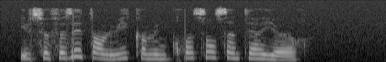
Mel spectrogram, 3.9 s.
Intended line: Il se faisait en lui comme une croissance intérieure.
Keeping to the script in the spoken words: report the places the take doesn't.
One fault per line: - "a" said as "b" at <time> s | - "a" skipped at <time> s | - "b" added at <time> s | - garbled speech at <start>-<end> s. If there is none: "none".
none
